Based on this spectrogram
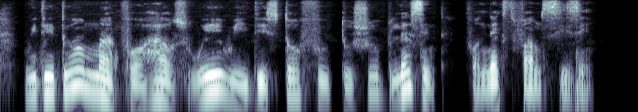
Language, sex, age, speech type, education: Nigerian Pidgin, male, 30-45, spontaneous, tertiary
